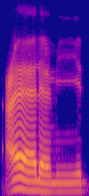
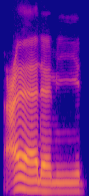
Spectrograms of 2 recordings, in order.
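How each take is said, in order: The two takes are said the same way.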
